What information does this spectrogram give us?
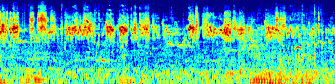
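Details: Aviary budgerigars calling as a group: bursts of high chirping and warbling chatter separated by brief dips, with occasional clearer whistled notes poking through.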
